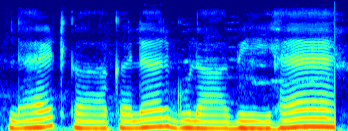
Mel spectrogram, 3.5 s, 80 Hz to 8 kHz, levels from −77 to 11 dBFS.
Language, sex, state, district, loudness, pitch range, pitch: Hindi, female, Jharkhand, Ranchi, -11 LUFS, 150-180 Hz, 160 Hz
